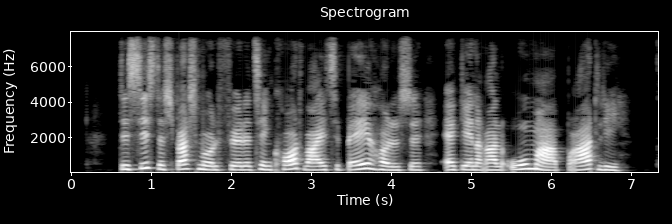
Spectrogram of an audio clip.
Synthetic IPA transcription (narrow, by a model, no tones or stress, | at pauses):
d̥e̝sisd̥əsb̥ɶɐsmɔ̰̽ːlføɐɾ̥ət͡sʰe̝enkʰɒːd̥ʋɑ̈ɪ̰t͡sʰe̝b̥ɛːɪɦɒ̽l̰l̩sə | ʔæɡ̥enəʁɑ̈lo̝mɑb̥ʁɑ̈ːd̥li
